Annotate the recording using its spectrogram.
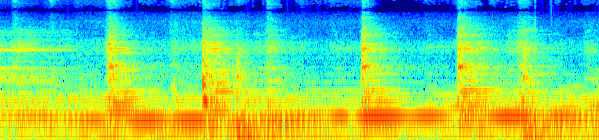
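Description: Live band music: amplified guitar and bass playing sustained low notes over a steady beat, with a sharp strike about every three-quarters of a second.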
